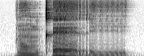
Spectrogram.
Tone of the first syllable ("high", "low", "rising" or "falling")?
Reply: low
